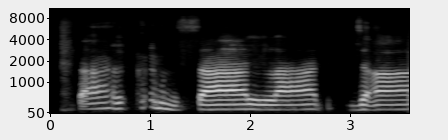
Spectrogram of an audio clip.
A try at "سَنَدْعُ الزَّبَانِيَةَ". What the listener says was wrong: লাম নয়, নুন আছে। সানাদ সানাদ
